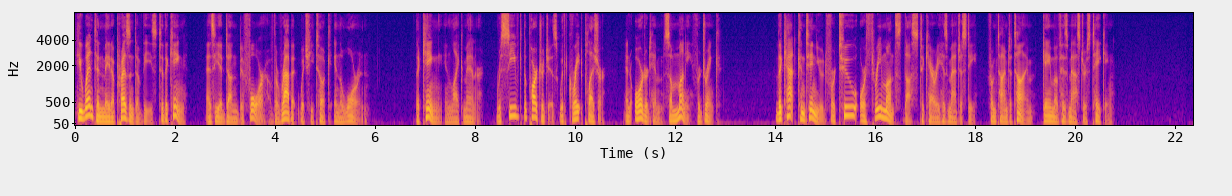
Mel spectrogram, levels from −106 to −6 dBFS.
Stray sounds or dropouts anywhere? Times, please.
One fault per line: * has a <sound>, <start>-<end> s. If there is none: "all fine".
all fine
